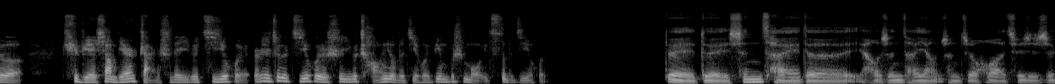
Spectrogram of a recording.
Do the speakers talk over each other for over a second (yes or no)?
no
